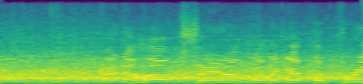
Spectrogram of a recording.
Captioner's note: crowd cheering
